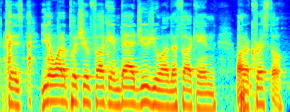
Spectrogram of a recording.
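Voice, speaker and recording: A man's voice: medium pitch, moderate pace, mellow. Profane rambling podcast guy. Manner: loose and profane, rambling with fillers. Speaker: podcast co-host. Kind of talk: casual podcast banter.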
